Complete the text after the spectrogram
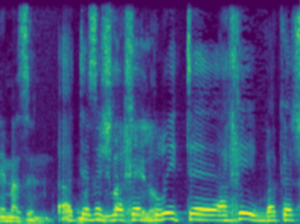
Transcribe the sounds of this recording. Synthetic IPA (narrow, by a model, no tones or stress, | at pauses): emazina̰t̪emjeʃlaχembʁitaχimvakaʃ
